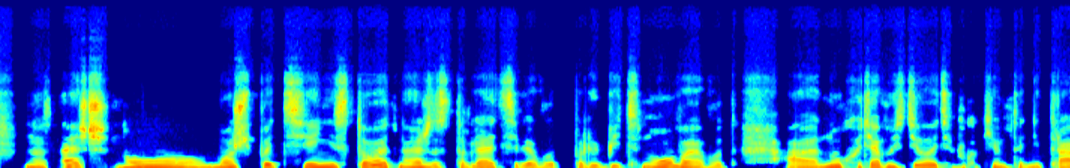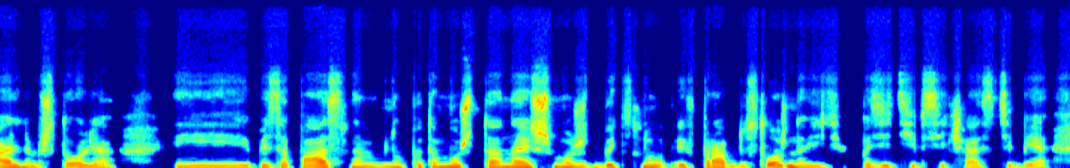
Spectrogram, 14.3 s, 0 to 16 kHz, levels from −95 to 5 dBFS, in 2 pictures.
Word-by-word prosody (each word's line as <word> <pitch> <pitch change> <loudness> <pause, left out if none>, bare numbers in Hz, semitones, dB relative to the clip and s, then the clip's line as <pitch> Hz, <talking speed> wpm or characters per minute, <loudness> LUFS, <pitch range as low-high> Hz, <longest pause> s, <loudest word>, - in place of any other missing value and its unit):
Но, 190 -3 -1
знаешь, 265 +2 +4
ну, 210 0 +3
может 210 +4 +2
быть, 215 -1 +1
и 215 -1 +6
не 210 0 +6
стоит, 260 +5 +3
знаешь, 200 -1 +2
заставлять 175 0 -1
себя 155 -2 -2
вот 155 0 -5
полюбить 165 0 -4
новое 200 -2 +3
вот, 150 -1 -8 0.4
а, 160 0 0
ну, 235 +4 +4
хотя 220 +3 0
бы 200 - 0
сделать 200 +4 +1
его 180 +1 -13
каким-то 185 +1 -6
нейтральным, 175 +1 +1
что 165 +4 -2
ли, 180 -2 -1 0.5
и 165 -1 -3
безопасным. 170 +2 0
Ну, 185 +4 -3
потому 205 +3 +1
что, 205 -2 +1
знаешь, 210 +1 +4
может 195 -1 0
быть, 190 +1 -2
ну, 205 -2 +1
и 190 - -3
вправду 200 -5 0
сложно 230 - +3
видеть 170 0 -6
позитив 170 -1 -6
сейчас 145 0 -5
тебе. 150 - -6
190 Hz, 170 wpm, -23 LUFS, 165-210 Hz, 0.5 s, и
